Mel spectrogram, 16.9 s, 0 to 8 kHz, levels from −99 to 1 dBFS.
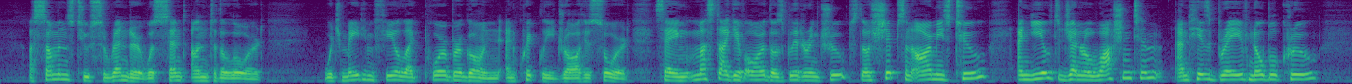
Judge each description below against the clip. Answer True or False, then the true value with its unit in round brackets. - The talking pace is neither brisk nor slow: True (155 wpm)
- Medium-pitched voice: True (150 Hz)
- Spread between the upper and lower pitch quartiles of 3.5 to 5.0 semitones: True (4.7 semitones)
